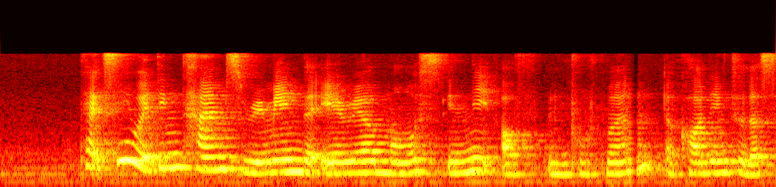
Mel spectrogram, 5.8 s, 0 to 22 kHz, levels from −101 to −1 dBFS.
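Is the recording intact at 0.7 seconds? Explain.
Yes, the speech is intact at 0.7 s: it passes through the WebRTC call path normally, with nothing above 8 kHz, and no fault occurs at that moment.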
